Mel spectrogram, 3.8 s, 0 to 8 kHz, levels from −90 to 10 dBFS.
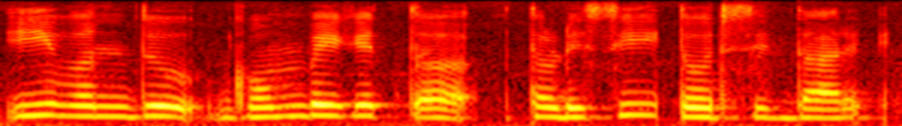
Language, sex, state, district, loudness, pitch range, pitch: Kannada, female, Karnataka, Dharwad, -16 LUFS, 215-250 Hz, 230 Hz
